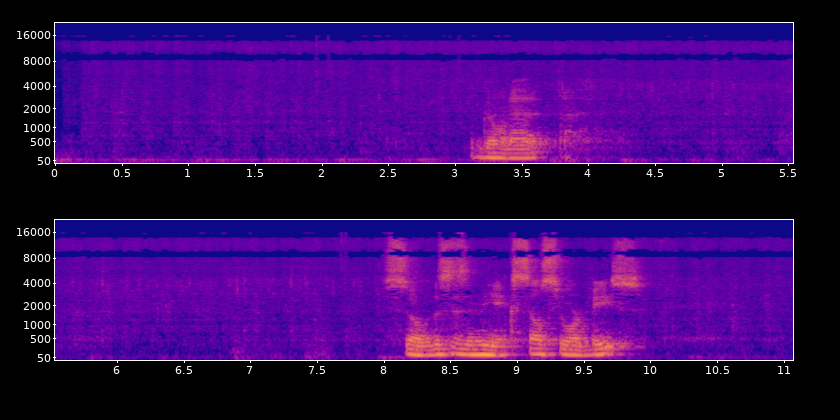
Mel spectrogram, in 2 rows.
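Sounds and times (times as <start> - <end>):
shaving brush swishing on soap: 0.0 - 11.0.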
